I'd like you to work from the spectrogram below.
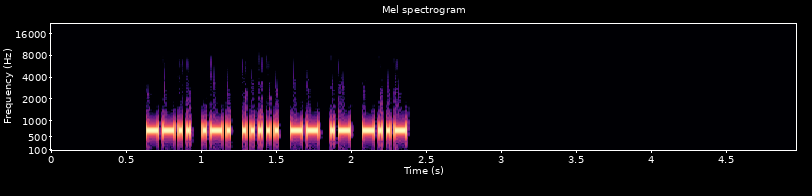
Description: Morse code, heard as a keyed tone, about 46 wpm, 700 Hz. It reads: ZR5MAX
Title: DXCC-100 Call Signs - 6 Characters - Repeated 3x - 45wpm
